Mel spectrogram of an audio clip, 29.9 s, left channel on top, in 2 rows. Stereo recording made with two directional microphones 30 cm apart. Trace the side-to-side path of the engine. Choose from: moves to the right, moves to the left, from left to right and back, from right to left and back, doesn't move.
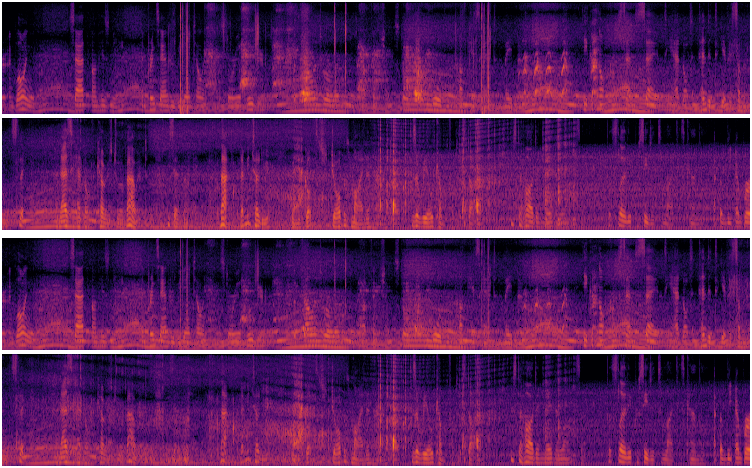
moves to the left.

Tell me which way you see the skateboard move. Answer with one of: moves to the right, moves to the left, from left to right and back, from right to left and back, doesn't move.
moves to the left.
